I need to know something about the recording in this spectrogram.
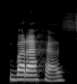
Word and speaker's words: Barajas: Yes, Barajas.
